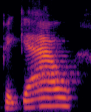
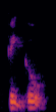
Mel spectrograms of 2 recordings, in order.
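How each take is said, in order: First: The word ends in a gliding ao sound. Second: The word ends in a single plain o. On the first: This is the Provençal pronunciation. "If they pretend to speak Provençal" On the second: This is the French pronunciation. "if they speak French"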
